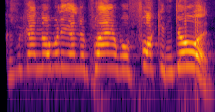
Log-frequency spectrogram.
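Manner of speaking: real angry outburst; angry shouting. Real, not acted. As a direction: hammer it home furiously. Angry rant.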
